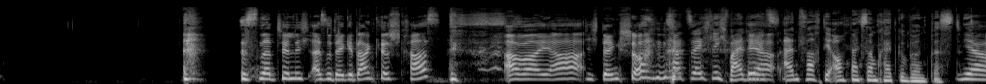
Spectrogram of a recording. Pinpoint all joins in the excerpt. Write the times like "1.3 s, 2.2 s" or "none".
4.0 s, 5.8 s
